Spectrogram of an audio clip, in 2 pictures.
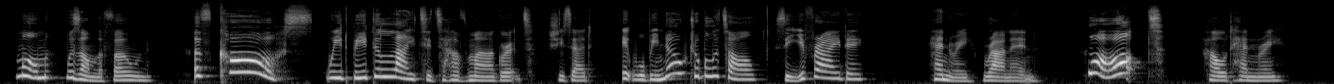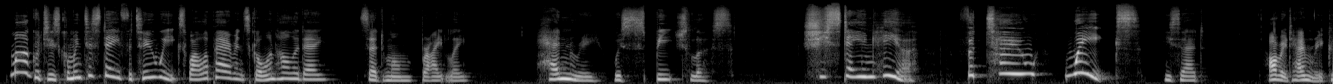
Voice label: audiobook reel, voiceover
